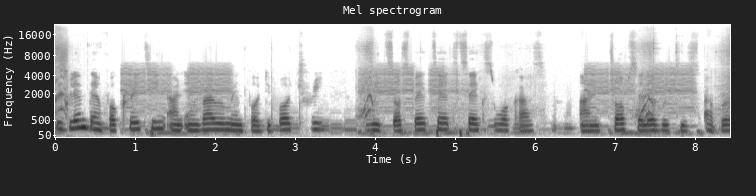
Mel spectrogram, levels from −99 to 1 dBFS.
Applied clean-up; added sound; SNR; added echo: none; Zipper (clothing) + Guitar; 14 dB; none.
